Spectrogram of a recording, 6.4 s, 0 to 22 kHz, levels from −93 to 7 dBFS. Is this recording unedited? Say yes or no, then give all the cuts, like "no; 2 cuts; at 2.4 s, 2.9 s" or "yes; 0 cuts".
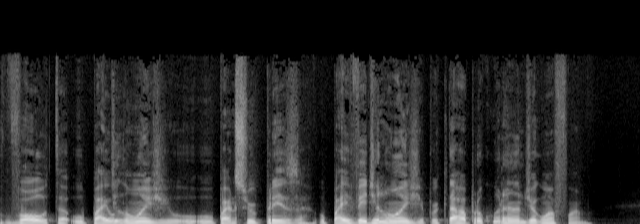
no; 3 cuts; at 1.1 s, 2.3 s, 4.4 s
